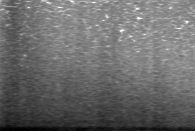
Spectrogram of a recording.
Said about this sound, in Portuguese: E, cara, daqui a pouco, começou uma chuvarada. Que venha a chuva!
